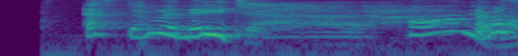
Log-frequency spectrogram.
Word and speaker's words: Esther Manito: Esther Manito.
